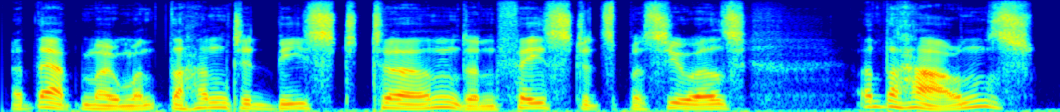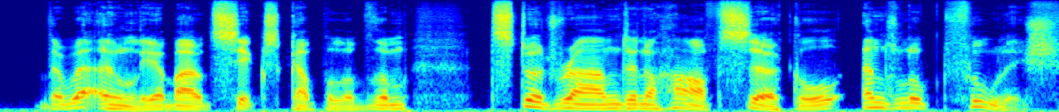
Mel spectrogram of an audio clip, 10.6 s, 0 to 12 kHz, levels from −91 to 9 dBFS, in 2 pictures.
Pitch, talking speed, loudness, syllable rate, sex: 120 Hz, 175 wpm, -19 LUFS, 3.7 syllables/s, male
